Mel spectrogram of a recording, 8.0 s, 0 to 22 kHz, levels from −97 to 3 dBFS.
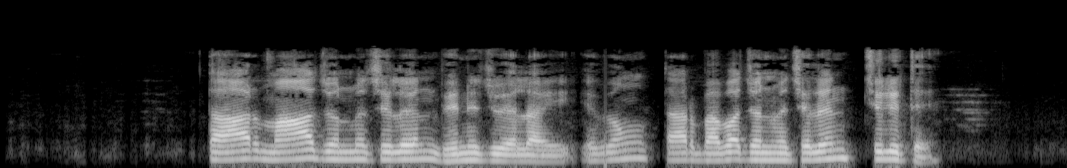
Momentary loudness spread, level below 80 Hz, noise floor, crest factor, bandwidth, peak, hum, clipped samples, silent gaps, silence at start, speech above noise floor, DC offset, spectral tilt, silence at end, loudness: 11 LU; -56 dBFS; -71 dBFS; 18 dB; 7.8 kHz; -2 dBFS; none; under 0.1%; none; 1.55 s; 54 dB; under 0.1%; -6 dB/octave; 1 s; -18 LUFS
